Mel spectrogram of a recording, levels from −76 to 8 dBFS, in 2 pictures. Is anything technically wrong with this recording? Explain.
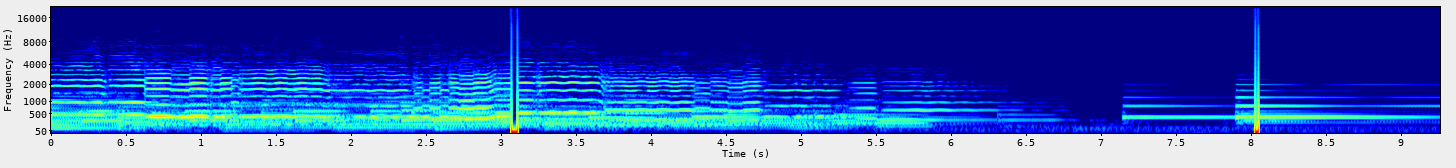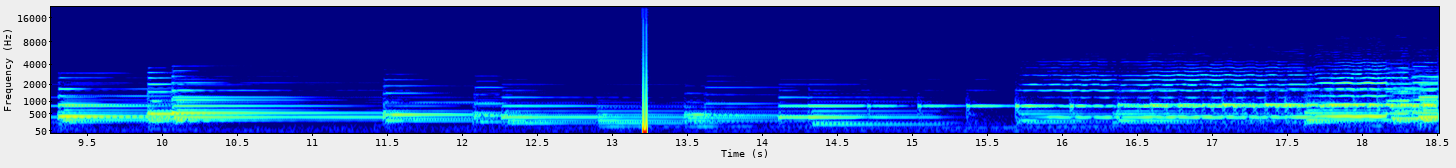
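Yes. The music hits invalid numbers at full scale at 3.08–3.12 s (a 40 ms block), 8.04–8.06 s and 13.22–13.24 s (20 ms each): a calculation produced infinite or invalid values that were pinned to maximum output, so each short block sounds like a single loud bang.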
